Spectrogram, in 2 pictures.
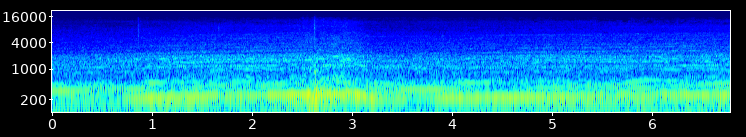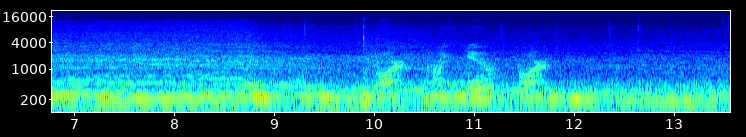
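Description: Race truck engine in a racing video game held in second gear at Lime Rock Park, a steady droning engine tone with a brief rev rise near the start and short pitch sweeps toward the end, loud and continuous.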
